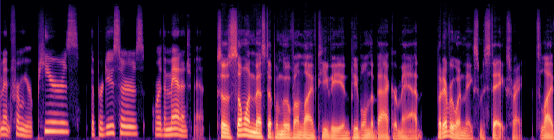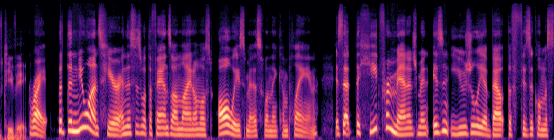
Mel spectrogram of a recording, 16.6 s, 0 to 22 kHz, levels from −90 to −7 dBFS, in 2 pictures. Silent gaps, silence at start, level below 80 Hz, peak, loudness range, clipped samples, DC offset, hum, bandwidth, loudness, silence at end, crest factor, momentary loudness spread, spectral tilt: none; 0 s; -36 dBFS; -2 dBFS; 4 LU; under 0.1%; under 0.1%; none; 17 kHz; -21 LUFS; 0 s; 18 dB; 13 LU; -6 dB/octave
